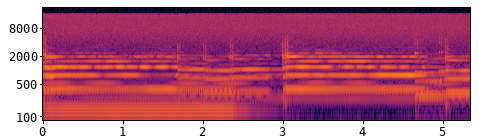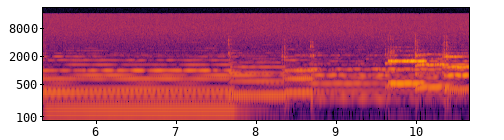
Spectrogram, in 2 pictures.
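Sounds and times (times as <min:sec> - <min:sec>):
organ: 0:00.0 - 0:10.6.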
